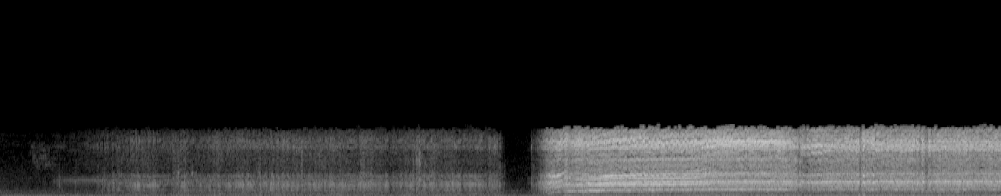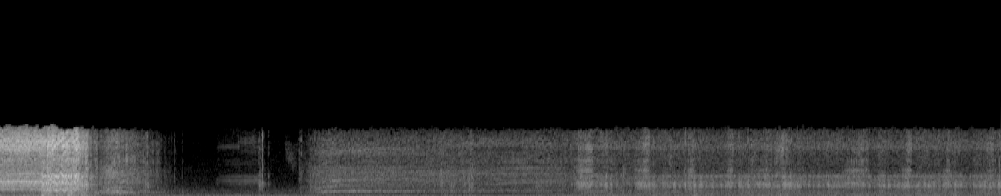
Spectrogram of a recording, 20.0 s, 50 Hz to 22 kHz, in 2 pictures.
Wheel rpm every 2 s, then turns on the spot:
0, 20, 30, 200, 230, 130, 0, 0, 20, 20.
2-4 16-20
